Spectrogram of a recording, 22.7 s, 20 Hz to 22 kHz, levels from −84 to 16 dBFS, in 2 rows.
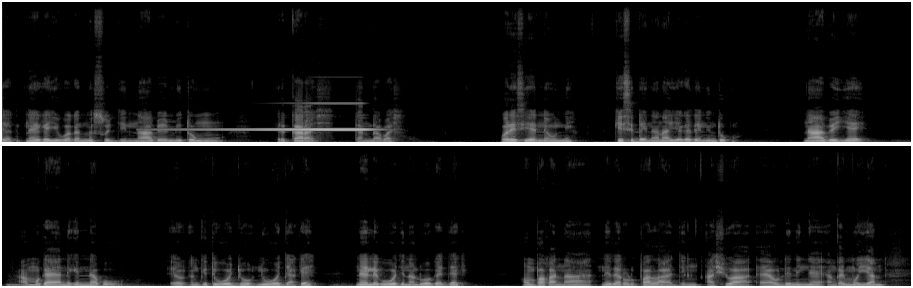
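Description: A microphone is picking up the loudspeaker it feeds, and at one frequency the loop gain climbs past unity, producing loudspeaker feedback squeal in this speech clip. From 1.67 s to 4.92 s a pure tone at 2 kHz swells over roughly two seconds until it sits around 10 dB above the speech, a piercing whistle that keeps feeding on itself until it ends at 4.92 s.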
